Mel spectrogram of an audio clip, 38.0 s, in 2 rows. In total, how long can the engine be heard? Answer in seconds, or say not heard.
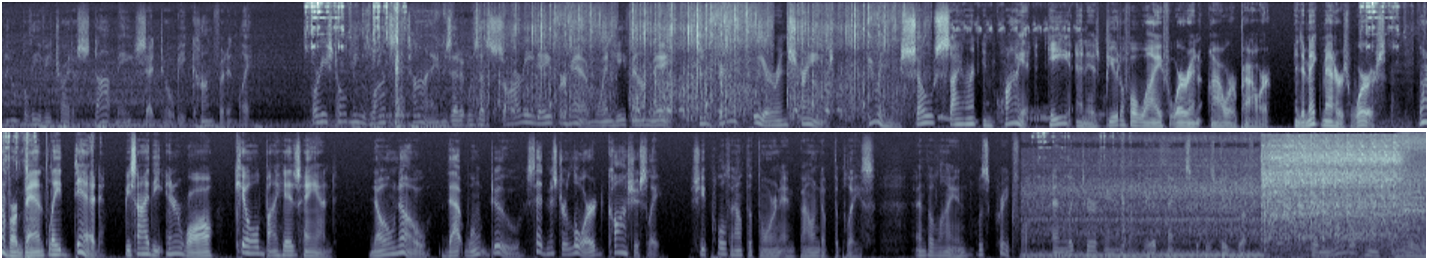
12 s.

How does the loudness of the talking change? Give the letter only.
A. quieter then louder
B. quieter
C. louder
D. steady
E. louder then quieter
E.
